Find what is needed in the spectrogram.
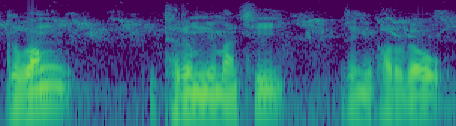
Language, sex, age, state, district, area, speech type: Bodo, male, 30-45, Assam, Baksa, rural, spontaneous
